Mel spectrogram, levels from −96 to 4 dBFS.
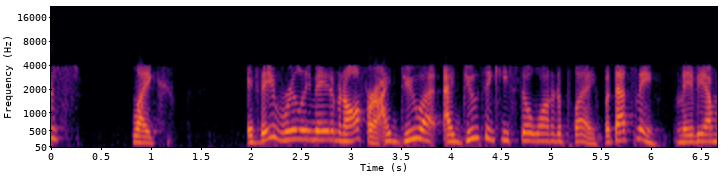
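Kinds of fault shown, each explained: iLBC codec: the speech passes through a narrowband voice codec that codes each short frame on its own, leaving a plainly rough, synthetic grain consistent with 20 ms frames near 15 kbps. A spectrogram shows a flat ceiling with nothing above 4 kHz.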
